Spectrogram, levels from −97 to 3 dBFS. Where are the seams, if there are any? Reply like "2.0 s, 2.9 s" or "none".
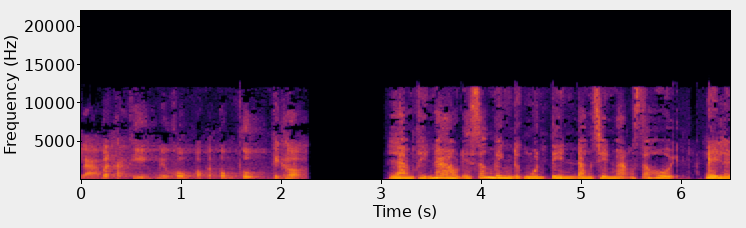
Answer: none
